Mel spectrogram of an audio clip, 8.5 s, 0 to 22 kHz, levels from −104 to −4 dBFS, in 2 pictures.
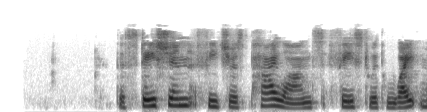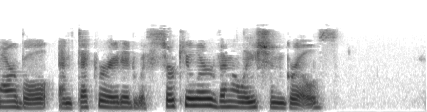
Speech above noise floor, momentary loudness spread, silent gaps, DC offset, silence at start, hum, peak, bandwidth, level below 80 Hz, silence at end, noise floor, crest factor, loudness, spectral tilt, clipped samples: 56 dB; 9 LU; none; under 0.1%; 1.2 s; none; -6 dBFS; 7.8 kHz; -80 dBFS; 1 s; -82 dBFS; 20 dB; -25 LUFS; -4.5 dB/octave; under 0.1%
